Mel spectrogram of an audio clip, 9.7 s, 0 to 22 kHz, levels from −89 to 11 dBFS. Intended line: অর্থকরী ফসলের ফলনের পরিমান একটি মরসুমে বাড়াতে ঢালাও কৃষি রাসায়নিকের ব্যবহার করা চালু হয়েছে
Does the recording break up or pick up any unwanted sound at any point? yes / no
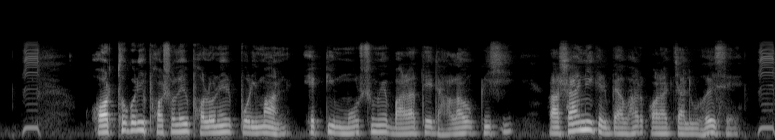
no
